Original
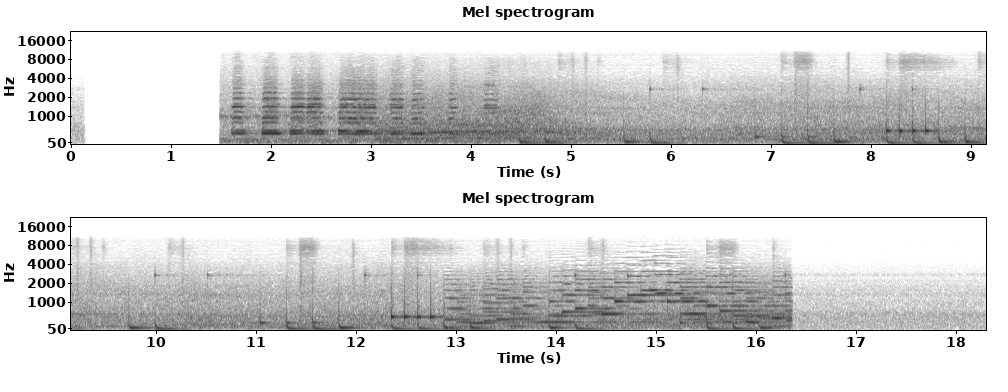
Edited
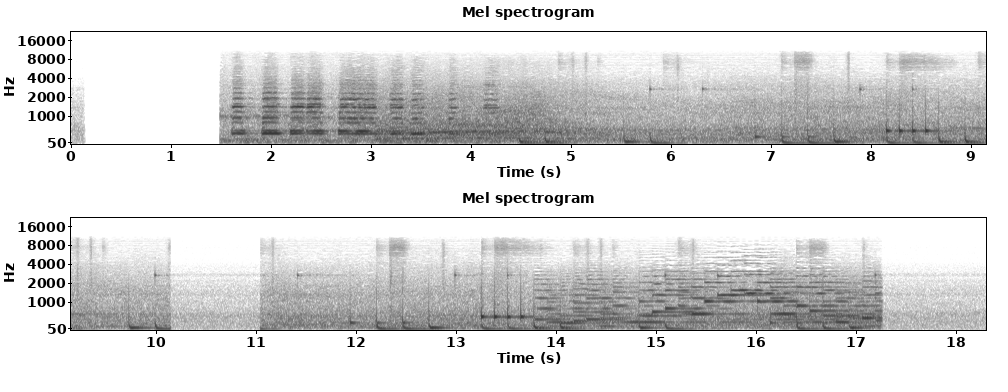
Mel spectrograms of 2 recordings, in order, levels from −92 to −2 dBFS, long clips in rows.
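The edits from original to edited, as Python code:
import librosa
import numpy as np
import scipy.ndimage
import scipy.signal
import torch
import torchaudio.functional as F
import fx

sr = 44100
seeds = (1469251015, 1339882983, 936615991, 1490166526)

y = fx.edit(x, sr, fx.insert_room_tone(at_s=10.14, length_s=0.9), tone=tone)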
